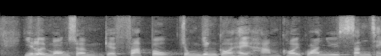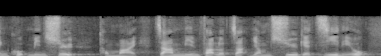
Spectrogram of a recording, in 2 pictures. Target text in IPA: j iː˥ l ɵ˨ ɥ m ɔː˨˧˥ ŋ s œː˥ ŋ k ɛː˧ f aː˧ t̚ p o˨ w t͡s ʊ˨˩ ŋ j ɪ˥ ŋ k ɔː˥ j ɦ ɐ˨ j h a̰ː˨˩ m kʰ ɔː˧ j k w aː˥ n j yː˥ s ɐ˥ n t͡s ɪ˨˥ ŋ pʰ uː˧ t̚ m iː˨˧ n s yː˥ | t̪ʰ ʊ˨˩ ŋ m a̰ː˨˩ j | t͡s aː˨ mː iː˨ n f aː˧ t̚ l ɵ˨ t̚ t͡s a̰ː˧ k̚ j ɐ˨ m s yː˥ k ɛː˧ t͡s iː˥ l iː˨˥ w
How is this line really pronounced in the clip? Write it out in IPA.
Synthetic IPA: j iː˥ l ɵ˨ ɥ m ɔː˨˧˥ ŋ s œː˨˩ ŋ k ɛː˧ f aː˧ t̚ p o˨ w t͡s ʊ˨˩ ŋ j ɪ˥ ŋ k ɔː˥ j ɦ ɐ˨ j h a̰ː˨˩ m kʰ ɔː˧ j k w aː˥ n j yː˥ s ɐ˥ n t͡sʰ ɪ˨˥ ŋ kʰ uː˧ t̚ m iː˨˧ n s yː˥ | t̪ʰ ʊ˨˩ ŋ m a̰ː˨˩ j | t͡s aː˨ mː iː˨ n f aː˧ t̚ l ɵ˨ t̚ t͡s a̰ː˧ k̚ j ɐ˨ m s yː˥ k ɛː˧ t͡s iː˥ l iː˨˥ w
